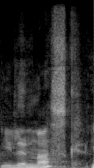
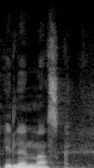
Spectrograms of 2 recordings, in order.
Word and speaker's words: Elon Musk: Der Tesla, Alan Musk. – Elon Musk? – Elon Musk, genau.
